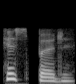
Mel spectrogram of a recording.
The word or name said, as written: hispid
